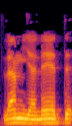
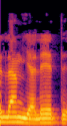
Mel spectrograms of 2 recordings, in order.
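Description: First: یلد ending in a د bounce toward i; qalqala leaning to kasra. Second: یلد with the د bouncing toward i; slow لم یلد with د rebounding toward kasra; qalqala leaning to kasra. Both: Shown as a demonstration.

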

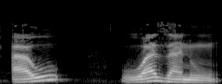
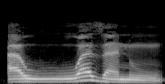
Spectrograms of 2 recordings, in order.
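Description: First: او وزنو as two words, a pause after او; unmerged w. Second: او وزنو joined through one long w; merged w. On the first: Teacher showing the still waw before merging, separated w. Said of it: "واو اولی ساکنه". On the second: Teacher showing how it is pronounced, merged w. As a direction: slowly recite او وزنو in one breath, holding the doubled w. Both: Shown as a demonstration.

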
